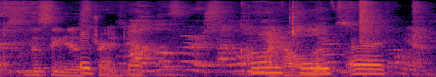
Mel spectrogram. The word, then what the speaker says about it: Concavenator: Pronunciation Concavenator. This thing is strange. Concavenator.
